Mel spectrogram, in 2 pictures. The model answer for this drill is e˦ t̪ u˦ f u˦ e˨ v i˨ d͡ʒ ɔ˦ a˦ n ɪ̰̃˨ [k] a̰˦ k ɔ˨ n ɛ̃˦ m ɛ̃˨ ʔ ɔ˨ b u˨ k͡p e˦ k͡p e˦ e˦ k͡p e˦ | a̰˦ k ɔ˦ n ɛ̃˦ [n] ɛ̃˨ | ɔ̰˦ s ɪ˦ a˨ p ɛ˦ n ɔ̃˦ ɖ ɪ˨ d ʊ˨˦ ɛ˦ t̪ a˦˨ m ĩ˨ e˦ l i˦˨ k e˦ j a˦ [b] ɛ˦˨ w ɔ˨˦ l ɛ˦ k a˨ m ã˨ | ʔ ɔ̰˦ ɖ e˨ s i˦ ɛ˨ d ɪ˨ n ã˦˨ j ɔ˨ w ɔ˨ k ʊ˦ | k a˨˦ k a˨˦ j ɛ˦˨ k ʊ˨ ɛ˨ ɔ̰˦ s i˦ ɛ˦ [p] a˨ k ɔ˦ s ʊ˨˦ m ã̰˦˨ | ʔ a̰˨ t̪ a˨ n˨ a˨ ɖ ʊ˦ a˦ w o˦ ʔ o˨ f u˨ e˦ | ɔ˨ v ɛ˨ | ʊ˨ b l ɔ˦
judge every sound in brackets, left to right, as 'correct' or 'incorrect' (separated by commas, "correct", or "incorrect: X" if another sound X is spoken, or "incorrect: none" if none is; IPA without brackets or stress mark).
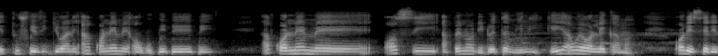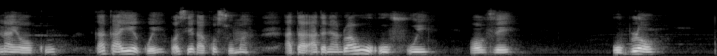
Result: incorrect: ʔ, incorrect: m, incorrect: w, incorrect: k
